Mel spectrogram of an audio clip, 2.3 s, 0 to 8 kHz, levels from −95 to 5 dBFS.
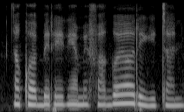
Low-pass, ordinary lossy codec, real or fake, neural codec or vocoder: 7.2 kHz; MP3, 64 kbps; real; none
